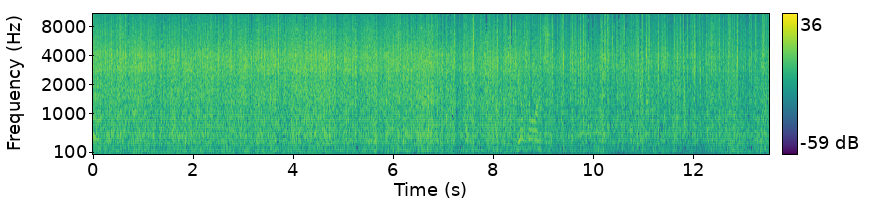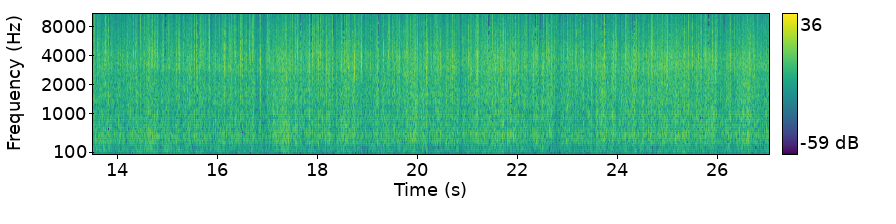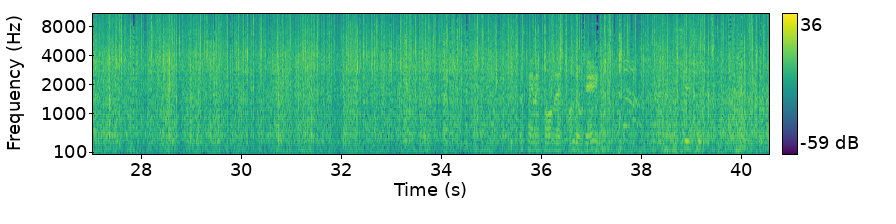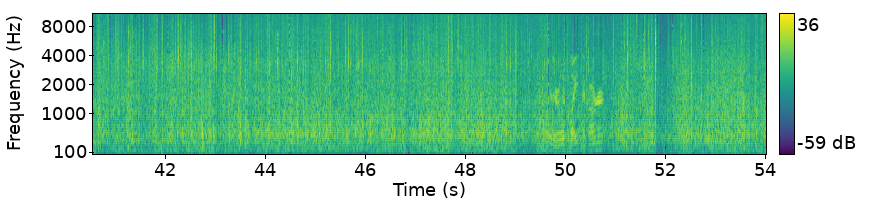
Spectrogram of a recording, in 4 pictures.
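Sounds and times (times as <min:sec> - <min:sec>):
heavy rain on car windscreen: 0:00.0 - 0:54.0.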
